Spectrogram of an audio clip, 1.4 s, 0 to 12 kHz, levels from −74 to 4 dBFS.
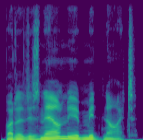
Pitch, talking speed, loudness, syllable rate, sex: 125 Hz, 250 wpm, -13 LUFS, 5.5 syllables/s, male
